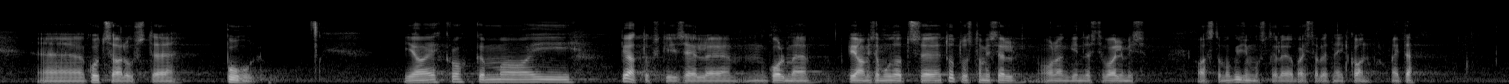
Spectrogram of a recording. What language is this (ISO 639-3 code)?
est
